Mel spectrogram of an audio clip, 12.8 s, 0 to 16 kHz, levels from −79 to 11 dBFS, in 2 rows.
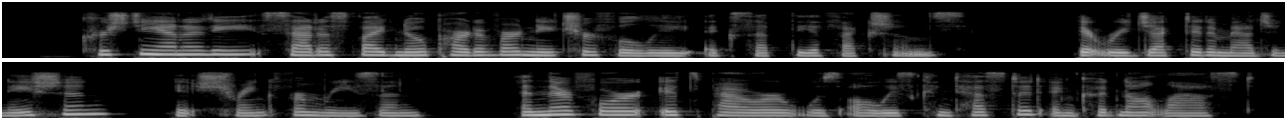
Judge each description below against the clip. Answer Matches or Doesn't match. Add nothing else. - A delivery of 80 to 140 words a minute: Matches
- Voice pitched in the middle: Doesn't match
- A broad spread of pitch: Doesn't match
